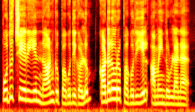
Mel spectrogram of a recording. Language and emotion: Tamil, neutral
